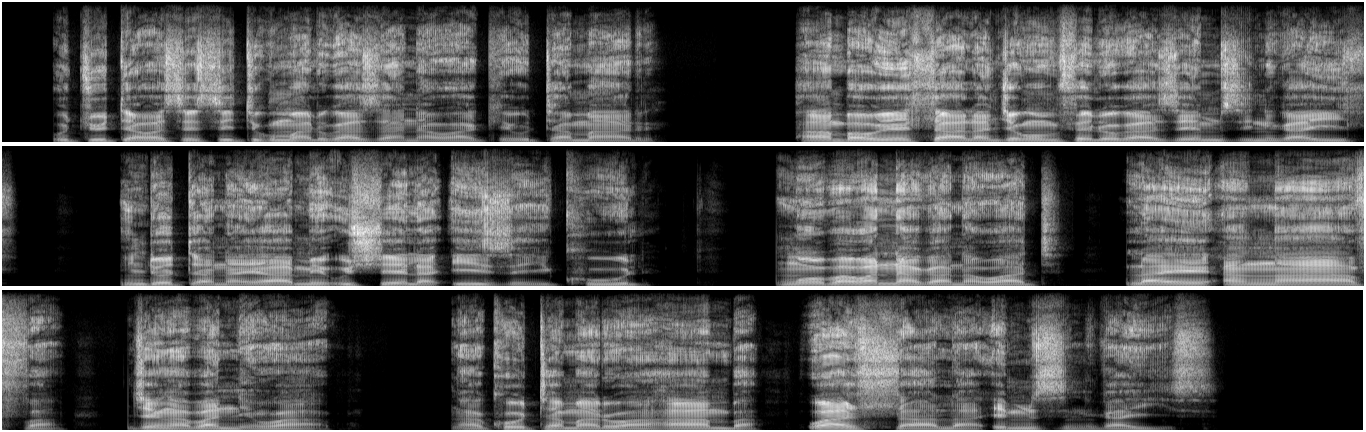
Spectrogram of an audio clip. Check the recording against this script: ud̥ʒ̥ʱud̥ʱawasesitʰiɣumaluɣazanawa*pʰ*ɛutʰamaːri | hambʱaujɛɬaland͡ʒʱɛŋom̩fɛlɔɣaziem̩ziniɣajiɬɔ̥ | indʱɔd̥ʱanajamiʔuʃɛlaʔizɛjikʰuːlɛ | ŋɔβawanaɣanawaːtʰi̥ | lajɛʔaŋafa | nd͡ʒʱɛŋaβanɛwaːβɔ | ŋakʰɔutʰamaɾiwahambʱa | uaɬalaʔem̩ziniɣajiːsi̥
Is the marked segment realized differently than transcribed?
yes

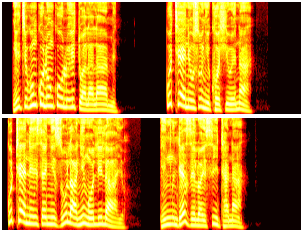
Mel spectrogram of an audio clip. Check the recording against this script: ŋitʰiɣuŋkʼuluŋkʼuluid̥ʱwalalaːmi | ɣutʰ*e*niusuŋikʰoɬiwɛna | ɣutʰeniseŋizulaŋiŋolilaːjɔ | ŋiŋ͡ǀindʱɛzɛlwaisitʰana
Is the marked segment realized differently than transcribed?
no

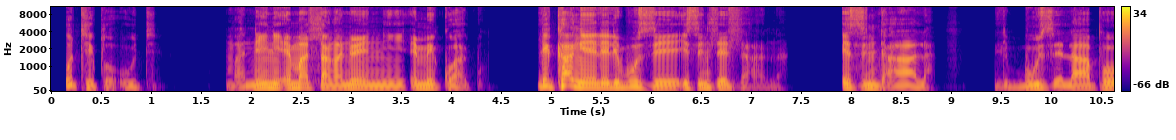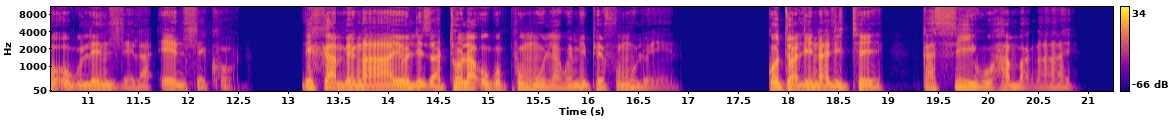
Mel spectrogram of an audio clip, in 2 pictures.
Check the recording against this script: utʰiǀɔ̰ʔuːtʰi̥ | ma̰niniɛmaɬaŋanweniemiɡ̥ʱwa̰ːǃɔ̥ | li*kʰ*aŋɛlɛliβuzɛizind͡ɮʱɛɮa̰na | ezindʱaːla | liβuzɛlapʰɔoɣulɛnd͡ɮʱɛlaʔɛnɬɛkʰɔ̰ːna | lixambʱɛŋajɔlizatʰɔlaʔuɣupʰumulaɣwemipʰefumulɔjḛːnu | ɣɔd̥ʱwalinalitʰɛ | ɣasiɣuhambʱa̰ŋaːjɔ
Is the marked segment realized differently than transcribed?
no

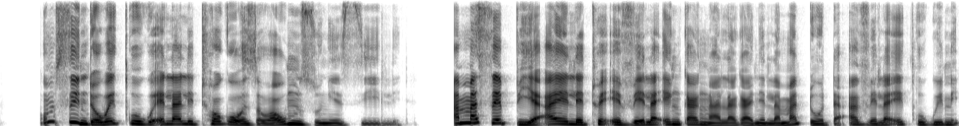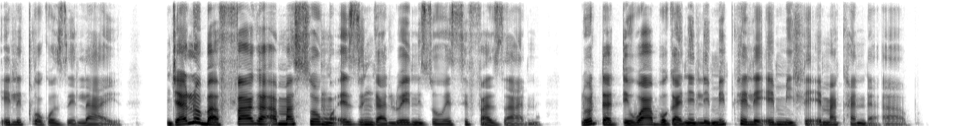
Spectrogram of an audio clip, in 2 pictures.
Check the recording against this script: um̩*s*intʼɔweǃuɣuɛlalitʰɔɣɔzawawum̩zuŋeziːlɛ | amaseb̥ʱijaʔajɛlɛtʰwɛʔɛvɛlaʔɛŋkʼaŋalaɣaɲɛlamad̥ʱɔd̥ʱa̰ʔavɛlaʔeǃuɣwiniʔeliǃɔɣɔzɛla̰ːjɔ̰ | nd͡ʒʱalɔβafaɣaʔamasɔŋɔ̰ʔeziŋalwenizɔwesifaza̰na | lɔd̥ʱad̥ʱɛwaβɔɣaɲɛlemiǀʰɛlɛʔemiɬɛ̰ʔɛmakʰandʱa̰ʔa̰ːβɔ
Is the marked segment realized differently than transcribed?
no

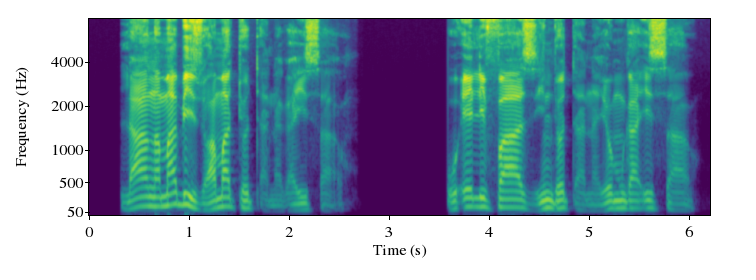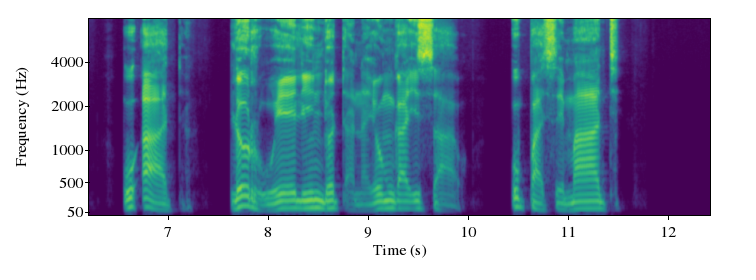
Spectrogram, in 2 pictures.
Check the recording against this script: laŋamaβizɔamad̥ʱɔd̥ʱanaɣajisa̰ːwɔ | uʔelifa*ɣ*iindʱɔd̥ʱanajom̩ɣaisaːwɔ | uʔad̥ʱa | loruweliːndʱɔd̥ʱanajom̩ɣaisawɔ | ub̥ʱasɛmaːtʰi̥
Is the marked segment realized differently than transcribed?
yes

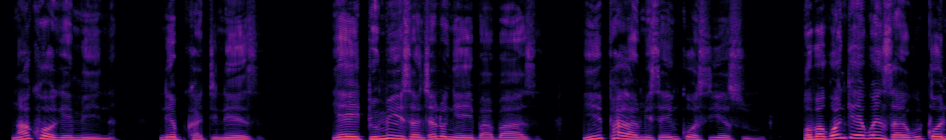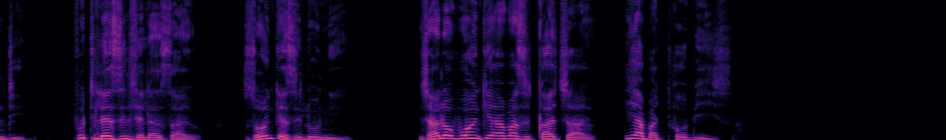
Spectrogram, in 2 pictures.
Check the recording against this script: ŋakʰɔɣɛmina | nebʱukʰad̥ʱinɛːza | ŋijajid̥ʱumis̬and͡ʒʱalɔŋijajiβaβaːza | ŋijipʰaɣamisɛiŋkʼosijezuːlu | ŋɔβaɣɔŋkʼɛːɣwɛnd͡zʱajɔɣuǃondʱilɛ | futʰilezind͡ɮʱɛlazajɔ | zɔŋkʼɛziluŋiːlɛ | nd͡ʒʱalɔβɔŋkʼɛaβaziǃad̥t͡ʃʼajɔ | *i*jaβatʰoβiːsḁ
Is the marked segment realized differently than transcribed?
no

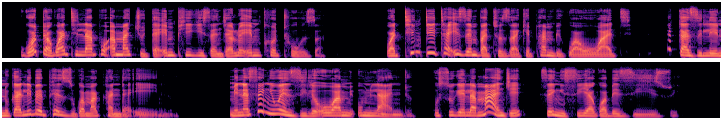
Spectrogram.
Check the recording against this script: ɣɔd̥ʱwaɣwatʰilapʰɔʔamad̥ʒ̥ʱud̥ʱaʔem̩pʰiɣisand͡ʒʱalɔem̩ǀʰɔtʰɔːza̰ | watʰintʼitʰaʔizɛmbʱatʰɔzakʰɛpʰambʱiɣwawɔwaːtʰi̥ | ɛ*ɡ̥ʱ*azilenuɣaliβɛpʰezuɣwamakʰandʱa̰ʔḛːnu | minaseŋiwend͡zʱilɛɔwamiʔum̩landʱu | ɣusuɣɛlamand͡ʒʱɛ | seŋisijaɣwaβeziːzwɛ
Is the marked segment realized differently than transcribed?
no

